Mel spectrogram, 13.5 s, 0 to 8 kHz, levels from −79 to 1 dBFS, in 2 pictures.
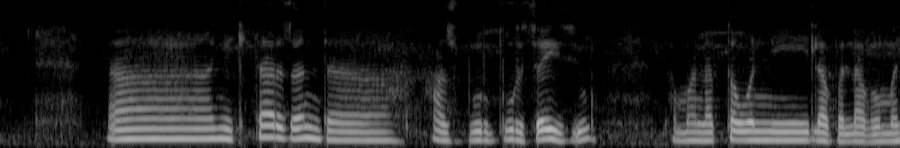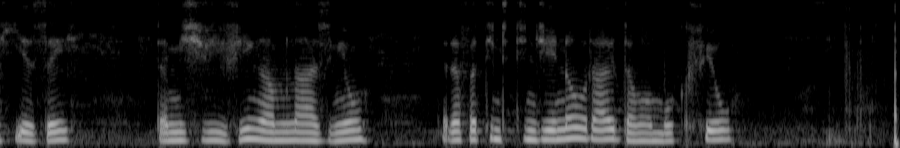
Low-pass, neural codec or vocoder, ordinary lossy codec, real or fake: none; codec, 16 kHz, 8 kbps, FunCodec, trained on Chinese and English, 25 frames a second; none; fake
